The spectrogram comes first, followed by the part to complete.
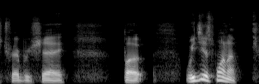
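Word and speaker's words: trebuchet: Uh, I think the French pronunci pronunciation is trebushche, but we just want to throw into the desert.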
